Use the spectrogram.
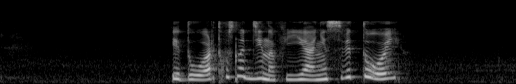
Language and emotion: Russian, neutral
